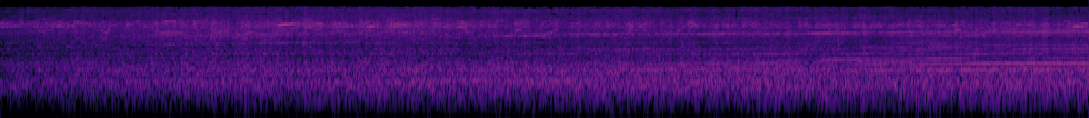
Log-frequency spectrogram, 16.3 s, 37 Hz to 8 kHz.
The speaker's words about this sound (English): we can hear it lining up right there. Take a listen to this RB211 on an L1011, which I'll get to in a minute. Listen to this thing on takeoff. Listen to this thing purr.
